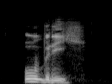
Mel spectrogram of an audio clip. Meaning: alternative form of dobrir
- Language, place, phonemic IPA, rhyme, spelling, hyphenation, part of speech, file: Occitan, Béarn, /uˈβɾi/, -i, obrir, o‧brir, verb, LL-Q14185 (oci)-obrir.wav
